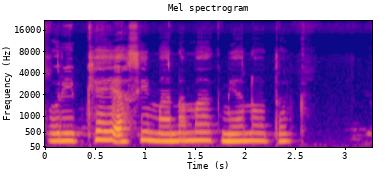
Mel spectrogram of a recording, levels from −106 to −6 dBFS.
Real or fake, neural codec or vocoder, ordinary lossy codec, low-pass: real; none; none; none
